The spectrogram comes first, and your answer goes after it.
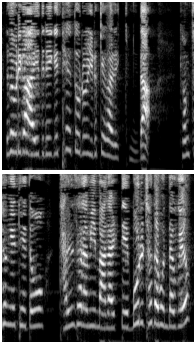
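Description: A middle-aged woman giving a lively lecture to an audience. She quizzes her listeners and acts out children and parents as she goes. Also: high voice, quick pace, dry recording. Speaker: character-education lecturer.

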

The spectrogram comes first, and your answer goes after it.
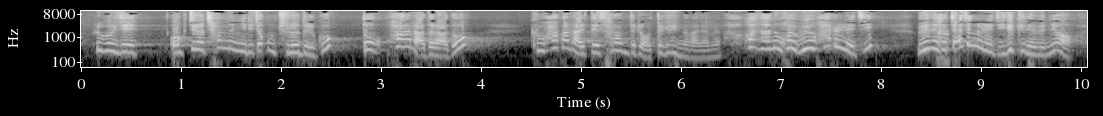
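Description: A woman professor giving a lecture, lively and acting out inner dialogue. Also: mid-range voice, slightly rough, in a large hall.

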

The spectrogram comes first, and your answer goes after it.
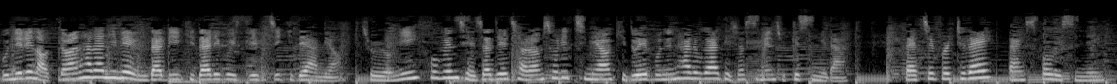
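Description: Clear, patient woman radio teacher. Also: on the high side, music in the background. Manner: clear, patient and explaining, reads English sentences slowly. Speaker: radio English teacher and host. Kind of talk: scripted radio lesson.

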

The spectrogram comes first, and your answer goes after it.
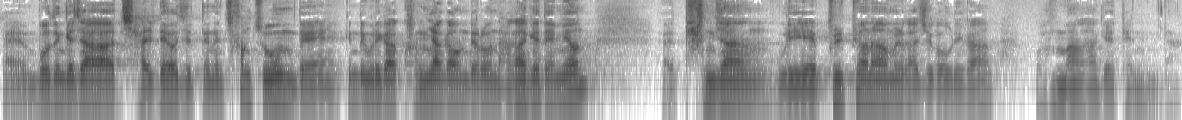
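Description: A man preaches a sermon in a church sanctuary, his voice gravelly with a mid-range pitch. He tells a story in an easy, conversational way, then builds to emphatic high points. A long reverb from the large hall trails behind each phrase. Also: unhurried. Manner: storytelling, rising to emphatic peaks. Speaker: pastor.

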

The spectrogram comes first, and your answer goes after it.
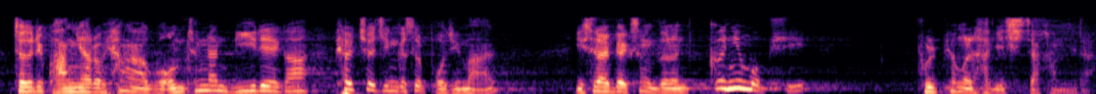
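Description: A man, a pastor, preaching a sermon in an animated way, dramatizing scripture with acted quotes. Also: a little high, big-room sound, muffled recording. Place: church sanctuary.

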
